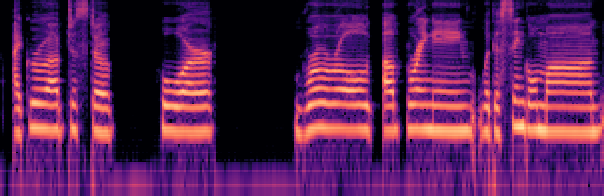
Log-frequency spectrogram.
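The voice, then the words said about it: Virginia accent. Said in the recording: “you already heard my accent. ... I'm originally from Virginia.”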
